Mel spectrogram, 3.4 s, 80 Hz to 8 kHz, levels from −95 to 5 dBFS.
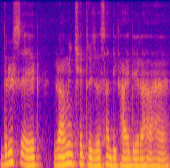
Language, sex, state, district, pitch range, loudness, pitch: Hindi, male, Jharkhand, Ranchi, 125-155 Hz, -14 LUFS, 135 Hz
